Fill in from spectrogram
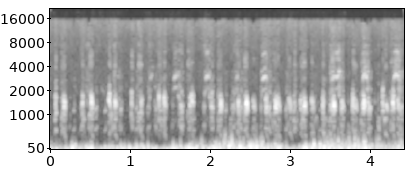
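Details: Female chukar partridge, recorded in a hunting context, calling in quick repeated throaty chuck notes, about three or four per second, against a constant low rumble.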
